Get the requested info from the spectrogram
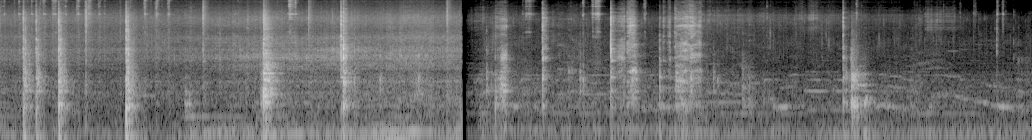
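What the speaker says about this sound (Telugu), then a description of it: "ఇప్పుడు చూడండి ఆనియన్ వేగిపోయినాయి కదా" Onions fry in a pan for a dal dish while a metal spoon stirs and scrapes them, making repeated sharp clinks and scrapes over a soft sizzle, close and uneven in rhythm.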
